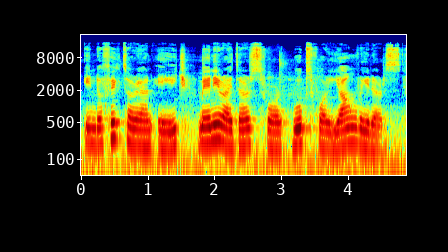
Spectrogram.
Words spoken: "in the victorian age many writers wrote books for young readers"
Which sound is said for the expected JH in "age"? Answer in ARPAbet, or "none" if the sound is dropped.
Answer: JH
